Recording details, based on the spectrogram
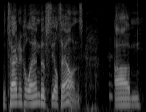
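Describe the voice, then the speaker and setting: A man's voice: a little high, steady tone, measured pace, no echo, lo-fi sound. A man running a tabletop roleplaying game, narrating casually and chatting with his players. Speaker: game master.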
